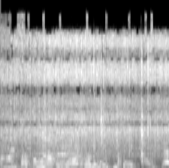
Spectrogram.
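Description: Onion fries in a hot pan over black cumin (kalonji), a close crackling sizzle with bubbling pops, steady and without speech.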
